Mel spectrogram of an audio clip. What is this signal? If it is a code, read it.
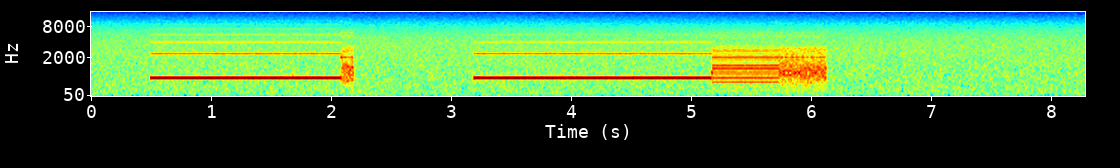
ZX Spectrum tape loading, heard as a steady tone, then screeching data, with tape hiss.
